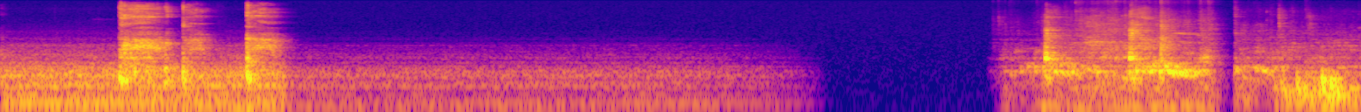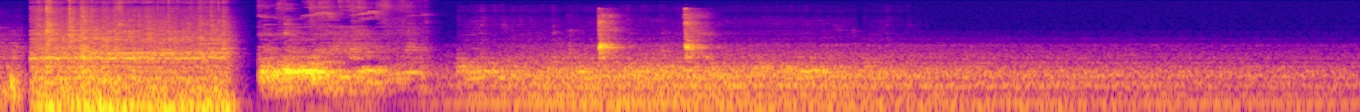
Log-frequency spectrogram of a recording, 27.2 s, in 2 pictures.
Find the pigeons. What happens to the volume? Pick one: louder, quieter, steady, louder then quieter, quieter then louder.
quieter.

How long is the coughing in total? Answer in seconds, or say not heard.
4 s.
